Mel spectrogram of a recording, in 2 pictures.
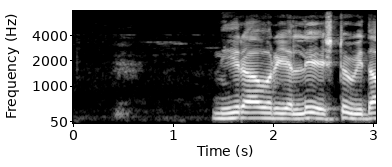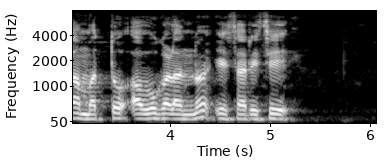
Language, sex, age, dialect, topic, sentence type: Kannada, male, 41-45, Mysore Kannada, agriculture, question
